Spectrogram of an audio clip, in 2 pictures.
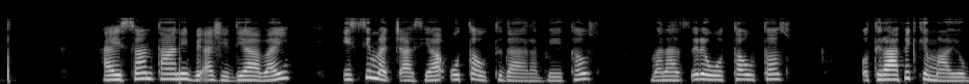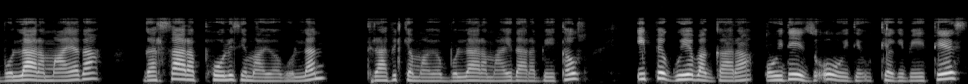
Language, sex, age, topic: Gamo, female, 18-24, government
